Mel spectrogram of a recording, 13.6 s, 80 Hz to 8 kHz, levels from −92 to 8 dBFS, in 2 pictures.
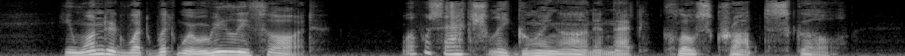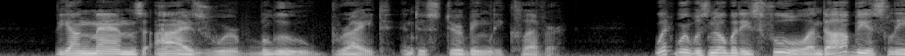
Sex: male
